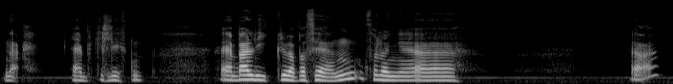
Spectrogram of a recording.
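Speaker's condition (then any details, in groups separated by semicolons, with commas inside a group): Down syndrome; congenital, present from birth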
